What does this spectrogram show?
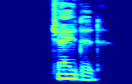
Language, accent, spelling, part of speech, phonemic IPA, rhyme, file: English, Australia, jaded, adjective / verb, /ˈd͡ʒeɪdɪd/, -eɪdɪd, En-au-jaded.ogg
- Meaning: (adjective) Bored or lacking enthusiasm, typically after having been overexposed to, or having consumed too much of something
